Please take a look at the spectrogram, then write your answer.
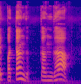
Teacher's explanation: है अब इस चिन्ह को इस बिंदु को अनुसार कहते हैं अनुस्वार का उच्चारण नाक से होता है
